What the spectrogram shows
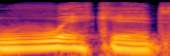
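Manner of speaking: sincere, heartfelt emphasis on "wicked". Praising a new video to another speaker: sincere stress on wicked. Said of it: "I like the tone in your voice there when you said wicked".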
